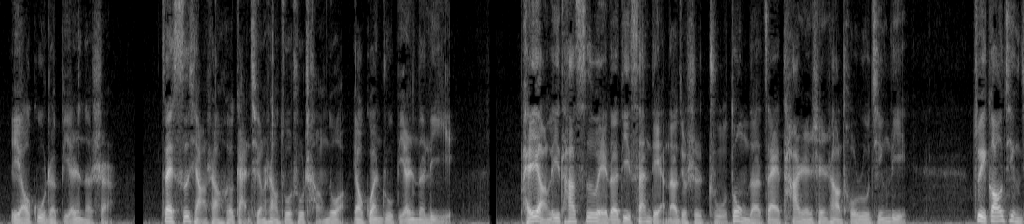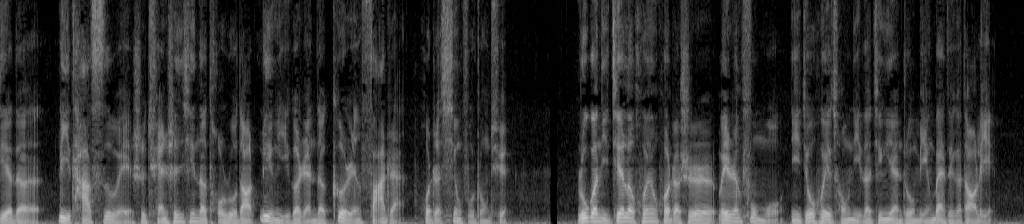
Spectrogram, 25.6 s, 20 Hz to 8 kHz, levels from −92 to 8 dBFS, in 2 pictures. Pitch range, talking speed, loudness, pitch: 90-120 Hz, 265 characters per minute, -26 LUFS, 105 Hz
